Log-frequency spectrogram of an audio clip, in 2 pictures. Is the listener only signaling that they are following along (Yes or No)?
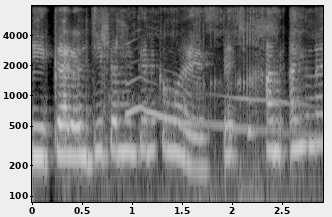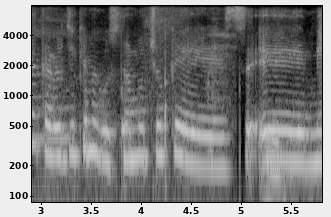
Yes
